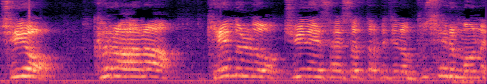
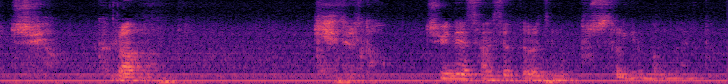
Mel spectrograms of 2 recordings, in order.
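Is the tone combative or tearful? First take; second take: combative; tearful. First: It sounds argumentative, as if quarreling. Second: It sounds tearful, trembling with overflowing emotion.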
